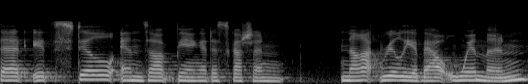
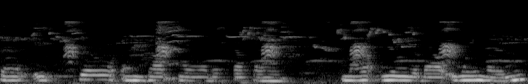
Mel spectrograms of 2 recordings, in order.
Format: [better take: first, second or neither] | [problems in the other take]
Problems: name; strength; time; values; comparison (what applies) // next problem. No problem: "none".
first | noise reduction (classical method WPE with log-MMSE)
